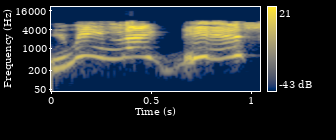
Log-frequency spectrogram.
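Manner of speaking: very high, squeaky, comic put-on voice. Retelling doing a requested voice for family: Granny Smith voice. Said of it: "do your Granny Smith voice".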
